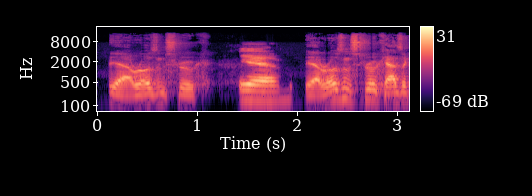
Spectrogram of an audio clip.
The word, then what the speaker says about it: Rozenstruik: Rosenstruck? Yeah, Rosenstruik.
